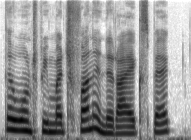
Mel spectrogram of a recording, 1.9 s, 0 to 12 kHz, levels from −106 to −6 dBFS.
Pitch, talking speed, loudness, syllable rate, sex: 215 Hz, 280 wpm, -15 LUFS, 6.6 syllables/s, female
